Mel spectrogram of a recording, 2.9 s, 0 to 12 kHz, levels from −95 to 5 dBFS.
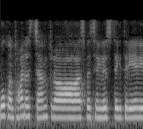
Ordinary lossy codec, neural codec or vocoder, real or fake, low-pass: AAC, 32 kbps; codec, 16 kHz, 0.5 kbps, FunCodec, trained on LibriTTS, 25 frames a second; fake; 7.2 kHz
